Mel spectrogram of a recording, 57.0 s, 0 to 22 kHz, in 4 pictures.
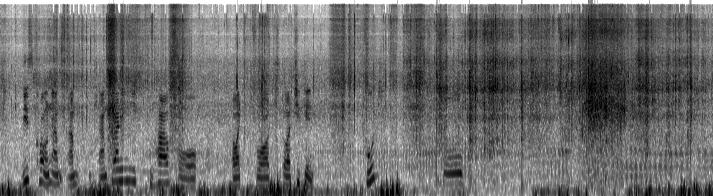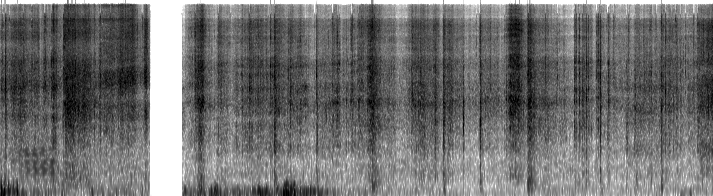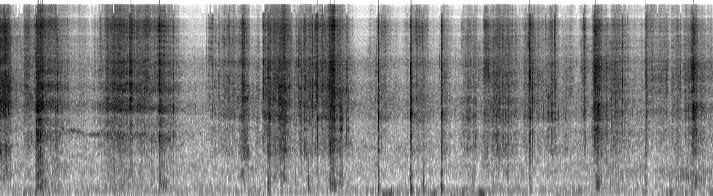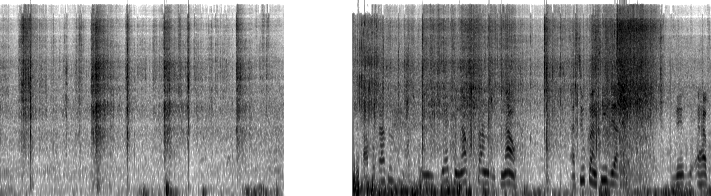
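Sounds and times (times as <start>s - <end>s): dry stalks crackling and snapping: 0.0s - 17.3s, 17.9s - 48.4s, 49.8s - 57.0s
low thumps: 2.8s - 15.8s.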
